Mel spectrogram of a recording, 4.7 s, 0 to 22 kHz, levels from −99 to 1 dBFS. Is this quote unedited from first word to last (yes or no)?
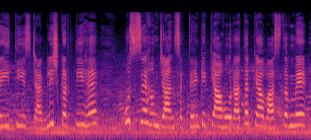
yes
